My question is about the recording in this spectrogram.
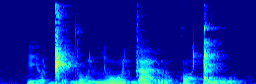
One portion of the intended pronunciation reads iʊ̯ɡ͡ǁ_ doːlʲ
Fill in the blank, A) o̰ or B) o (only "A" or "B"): A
